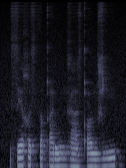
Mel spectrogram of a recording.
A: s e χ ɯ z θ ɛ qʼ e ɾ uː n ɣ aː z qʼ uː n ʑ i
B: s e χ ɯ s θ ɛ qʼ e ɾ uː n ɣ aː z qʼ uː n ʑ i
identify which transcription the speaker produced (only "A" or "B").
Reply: B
